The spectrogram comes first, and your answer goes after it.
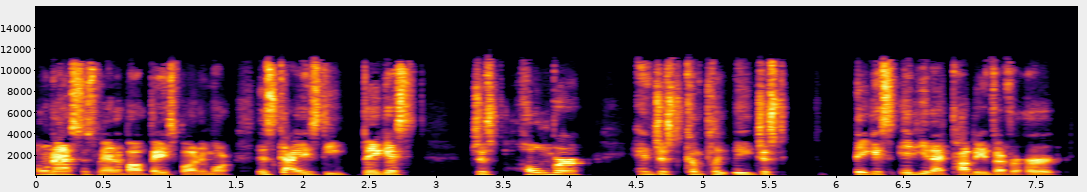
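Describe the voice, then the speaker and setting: A man's voice: fairly high pitch, a bit bright. A middle-aged man hosting a podcast, ranting about sports radio with exasperated rhetorical questions. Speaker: podcast host. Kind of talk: opinionated sports rant.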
